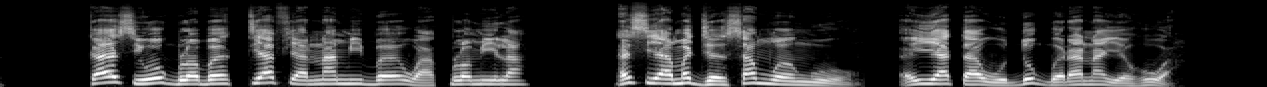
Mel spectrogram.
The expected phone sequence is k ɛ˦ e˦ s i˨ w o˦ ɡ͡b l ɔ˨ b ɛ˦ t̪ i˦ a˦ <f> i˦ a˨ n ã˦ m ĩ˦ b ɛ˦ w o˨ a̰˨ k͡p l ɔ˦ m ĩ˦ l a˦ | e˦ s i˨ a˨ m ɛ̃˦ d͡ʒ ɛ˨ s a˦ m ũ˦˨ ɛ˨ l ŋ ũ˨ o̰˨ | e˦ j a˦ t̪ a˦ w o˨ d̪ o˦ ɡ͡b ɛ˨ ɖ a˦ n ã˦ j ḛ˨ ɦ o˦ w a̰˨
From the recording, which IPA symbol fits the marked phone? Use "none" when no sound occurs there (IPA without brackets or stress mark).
f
